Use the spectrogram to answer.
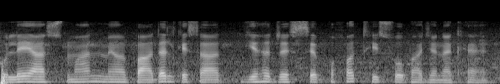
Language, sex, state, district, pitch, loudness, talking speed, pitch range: Hindi, male, Arunachal Pradesh, Lower Dibang Valley, 115 Hz, -19 LUFS, 165 wpm, 105-120 Hz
